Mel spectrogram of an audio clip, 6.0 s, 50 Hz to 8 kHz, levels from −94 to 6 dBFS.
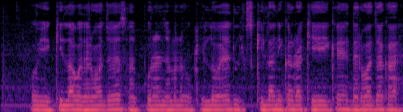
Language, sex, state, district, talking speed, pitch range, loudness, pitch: Marwari, male, Rajasthan, Nagaur, 180 wpm, 115-120 Hz, -38 LUFS, 120 Hz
